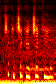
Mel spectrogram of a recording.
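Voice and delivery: high loud repeated call; calling chickens. Real, not acted. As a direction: sing it out to the birds.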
